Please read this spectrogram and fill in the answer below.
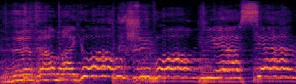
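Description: Women singing a song in Russian with a wavering vibrato, accompanied by an acoustic bass guitar and a guitar.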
